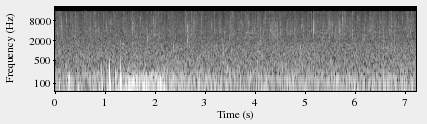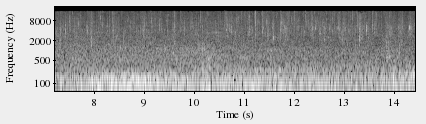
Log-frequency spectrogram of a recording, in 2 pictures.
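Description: Steady summer rain: many separate drops clicking over a constant hiss, with a few louder drop hits about a second in.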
